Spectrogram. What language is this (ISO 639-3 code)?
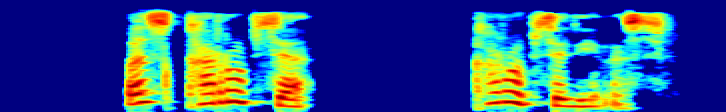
uzb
